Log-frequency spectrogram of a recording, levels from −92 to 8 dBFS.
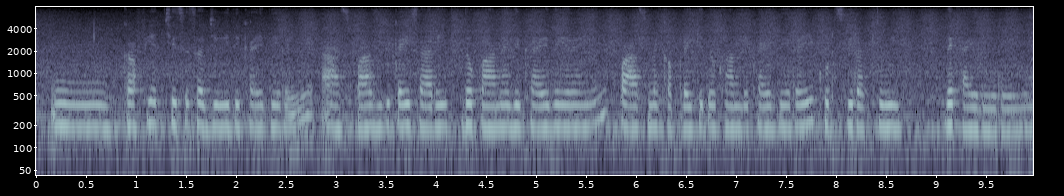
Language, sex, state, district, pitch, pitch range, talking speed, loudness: Hindi, female, Bihar, Jahanabad, 185 Hz, 180-195 Hz, 210 wpm, -28 LUFS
